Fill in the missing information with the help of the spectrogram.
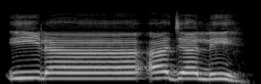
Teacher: इला लाम के ऊपर खड़ी हरकत है और इस पर छोटी सी मद भी है, तो हम इसे 4 हरकत के बराबर खींचे पढ़ेंगे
